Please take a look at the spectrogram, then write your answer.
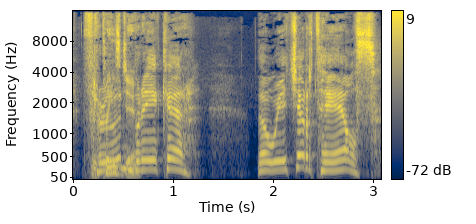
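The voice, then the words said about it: Put-on exotic European, Scottish-sounding accent. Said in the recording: “some kind of exotic European accent ... his Scottish accent's better than mine ... It's very good.”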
